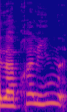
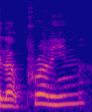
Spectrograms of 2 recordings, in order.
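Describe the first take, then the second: First: Said in the usual way. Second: PRALINE drawn out slowly in an English accent; put-on English accent. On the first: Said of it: "je sais pas dire en français ça". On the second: Real, not acted. Vlogger naming a French-named palette by mistake in English accent. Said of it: "Pourquoi je prends un accent".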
